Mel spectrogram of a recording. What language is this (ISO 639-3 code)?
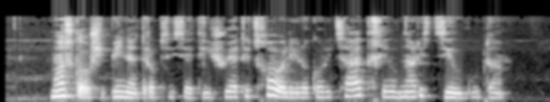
kat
